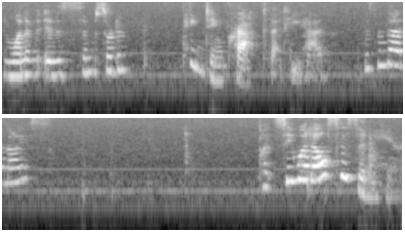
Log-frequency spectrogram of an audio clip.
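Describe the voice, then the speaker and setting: A woman presents a children's storytime in a fairly high voice. She takes her time, speaking slowly in an encouraging, sing-song way as if to young kids. There is a light layer of background noise on the homemade recording. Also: sing-song. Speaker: children's librarian hosting a virtual storytime. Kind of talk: talking to young children in a craft and show-and-tell video.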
